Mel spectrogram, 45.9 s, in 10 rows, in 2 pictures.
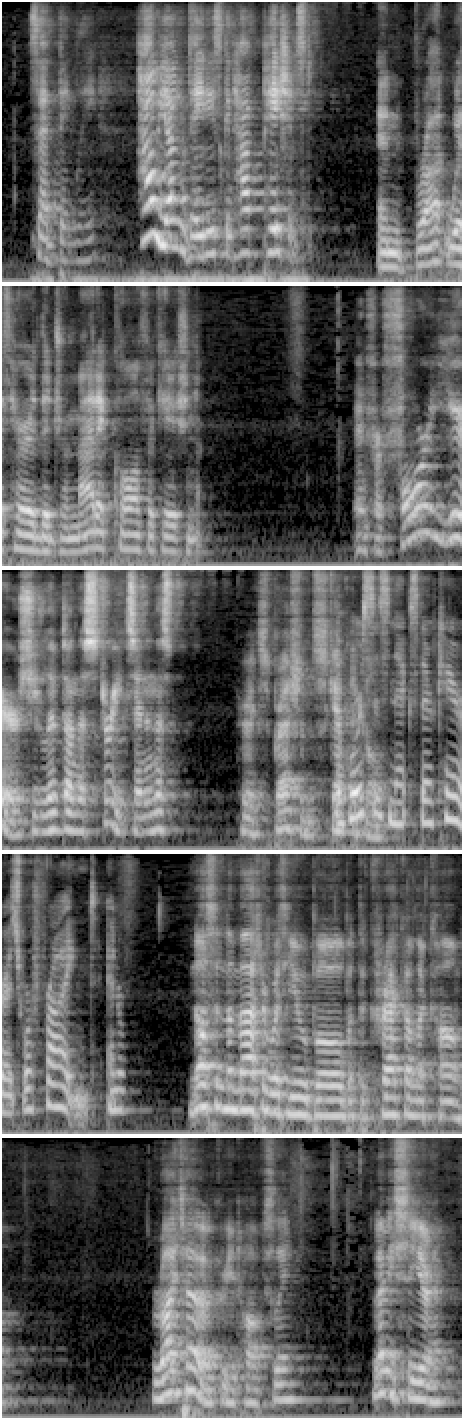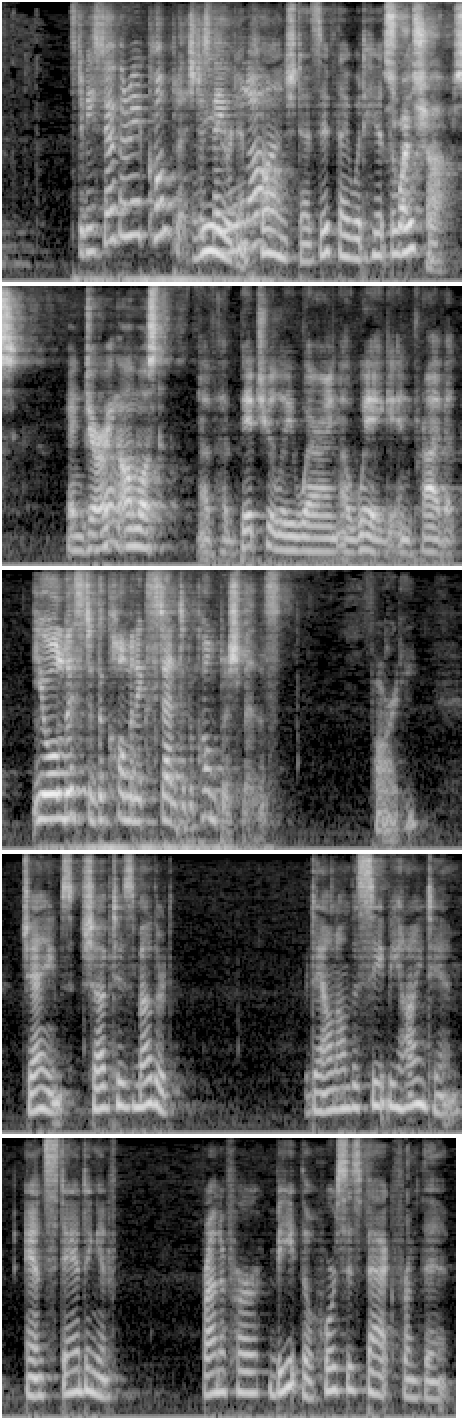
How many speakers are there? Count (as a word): five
